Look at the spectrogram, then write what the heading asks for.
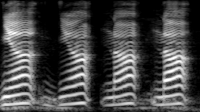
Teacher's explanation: ಇವು ಮೂಗಿನ ಸಹಾಯದಿಂದ ಮಾತ್ರ ಉಚ್ಚಾರ ಮಾಡ್ತೀವಿ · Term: ನಾಸಿಕಗಳು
